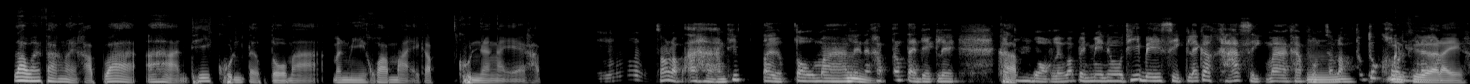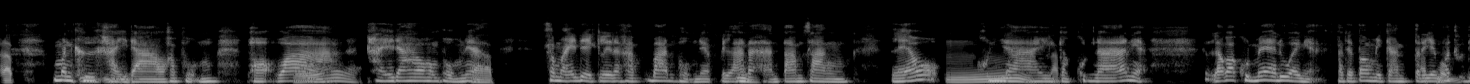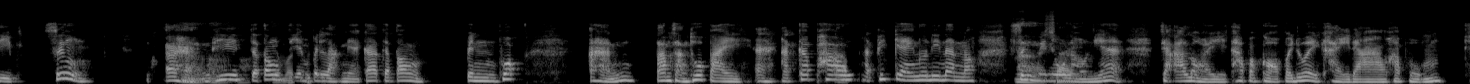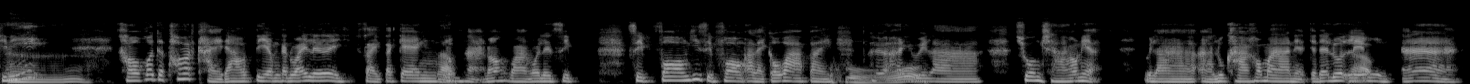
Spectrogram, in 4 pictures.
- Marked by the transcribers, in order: in English: "เบสิก"
- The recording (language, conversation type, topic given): Thai, podcast, อาหารที่คุณเติบโตมากับมันมีความหมายต่อคุณอย่างไร?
